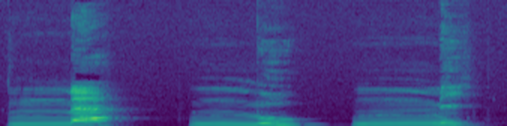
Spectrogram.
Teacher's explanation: on ferme les lèvres et le son sort aussi des cavités nasales comme pour la lettre noun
